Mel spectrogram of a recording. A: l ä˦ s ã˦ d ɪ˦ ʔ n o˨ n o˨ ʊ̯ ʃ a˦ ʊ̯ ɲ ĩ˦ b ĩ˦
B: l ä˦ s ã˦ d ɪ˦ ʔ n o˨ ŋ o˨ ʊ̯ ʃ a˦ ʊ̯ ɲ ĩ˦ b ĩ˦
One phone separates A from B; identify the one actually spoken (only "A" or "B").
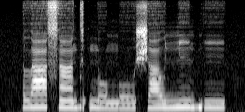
B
